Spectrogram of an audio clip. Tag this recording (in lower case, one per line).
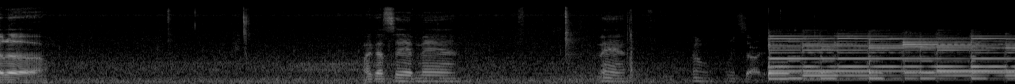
music
speech
inside a small room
